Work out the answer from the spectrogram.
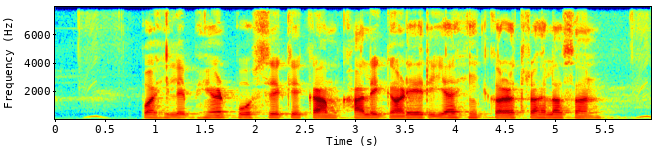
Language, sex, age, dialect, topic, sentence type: Bhojpuri, male, 18-24, Southern / Standard, agriculture, statement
